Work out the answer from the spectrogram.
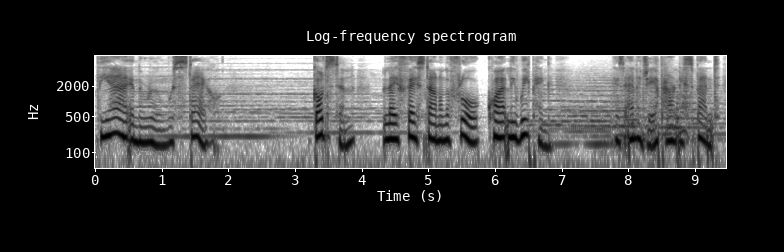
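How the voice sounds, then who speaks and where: A woman's voice: on the low side, unhurried, darkish tone, faint music behind, lightly acted. An actress playing an earnest, composed woman doctor with a British accent, speaking precisely in a radio drama. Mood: sombre. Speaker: radio drama actor, narrator character. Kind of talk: radio drama dialogue and first-person narration.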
